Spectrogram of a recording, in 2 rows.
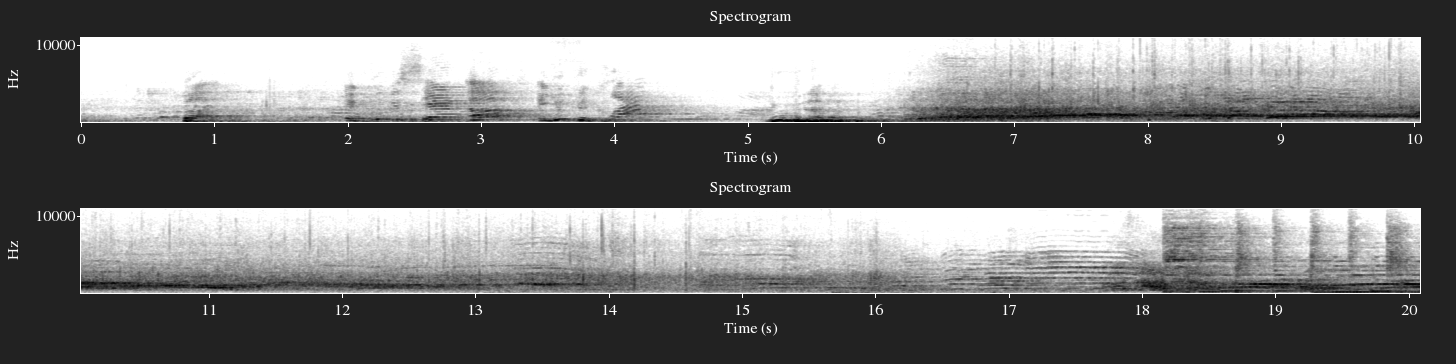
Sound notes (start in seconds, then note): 0.4 laughter; 5.9 laughter; 6.2 cheers and applause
